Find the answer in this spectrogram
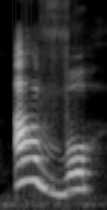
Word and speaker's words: avô: O acento agudo, ele é aberto. Avó. O som do acento agudo deixa a palavra, é como se a palavra ficasse aberta, ó, avó. A segunda aqui está com acento circunflexo. O som dele é fechado, ó. Avô. Então, agudo, avó. Circunflexo, avô. Tá vendo? Avó aberto, avô fechado. Então, olha que coisa mais interessante.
